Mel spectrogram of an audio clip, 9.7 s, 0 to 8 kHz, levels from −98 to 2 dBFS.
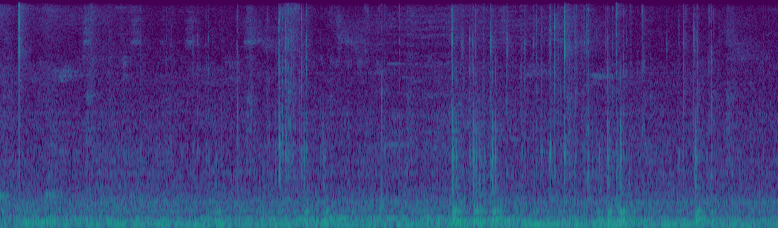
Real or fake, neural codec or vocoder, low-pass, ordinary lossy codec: real; none; none; none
